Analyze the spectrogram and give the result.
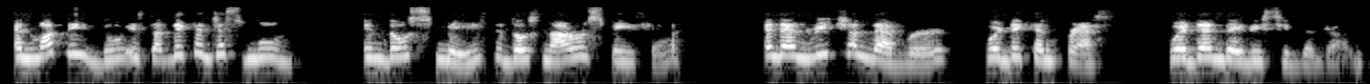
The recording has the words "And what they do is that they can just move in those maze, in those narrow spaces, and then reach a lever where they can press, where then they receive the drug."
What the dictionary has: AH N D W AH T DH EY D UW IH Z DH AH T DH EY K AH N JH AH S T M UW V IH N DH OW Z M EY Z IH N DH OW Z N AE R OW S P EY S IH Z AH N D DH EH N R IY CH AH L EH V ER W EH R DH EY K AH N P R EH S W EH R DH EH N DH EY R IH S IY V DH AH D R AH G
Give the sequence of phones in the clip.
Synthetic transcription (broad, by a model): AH N D W AH T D EY D UW IH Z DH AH T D EY K AH N JH AH S T M UW V IH N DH OW S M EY S IH N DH OW S N AE R OW S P EY S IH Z AH N D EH N R IY CH AH L EH V ER W EH R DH EY K AH N P R EH S W EH R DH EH N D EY R IH S IY V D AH D R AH G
